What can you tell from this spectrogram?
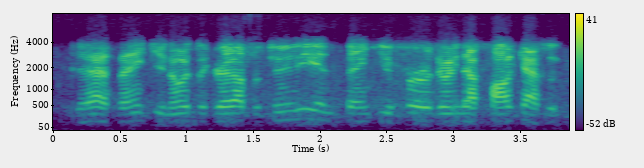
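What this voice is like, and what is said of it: Slight French Canadian accent. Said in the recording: “I hear a little bit of an accent ... I'm French Canadian”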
